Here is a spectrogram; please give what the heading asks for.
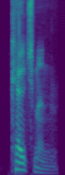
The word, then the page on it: coachman: British English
